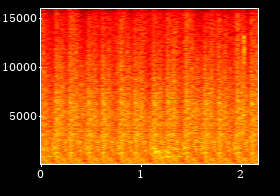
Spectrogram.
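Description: Dense pistol and automatic gunfire in the video game Reckoning, loud continuous rapid shots packed tightly together for the whole stretch.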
